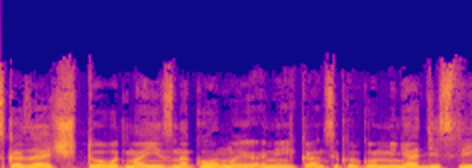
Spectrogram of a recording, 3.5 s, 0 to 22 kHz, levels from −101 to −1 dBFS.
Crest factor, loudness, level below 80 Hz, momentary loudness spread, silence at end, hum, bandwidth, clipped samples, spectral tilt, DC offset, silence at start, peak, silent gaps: 10 dB; -18 LUFS; -40 dBFS; 4 LU; 0 s; none; 14.5 kHz; under 0.1%; -5.5 dB/octave; under 0.1%; 0 s; -8 dBFS; none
